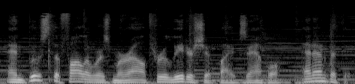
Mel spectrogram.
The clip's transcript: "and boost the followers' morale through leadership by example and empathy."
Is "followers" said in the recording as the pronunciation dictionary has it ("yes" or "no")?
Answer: yes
